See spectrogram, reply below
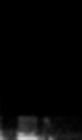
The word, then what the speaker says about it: Fugees: And she was blessed to be raised among the greats like the, how do you say it, Brick City, the Fugees? – Yep, the Fugees.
